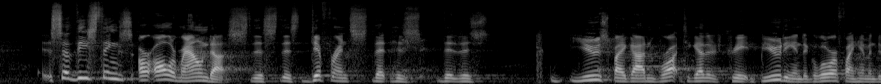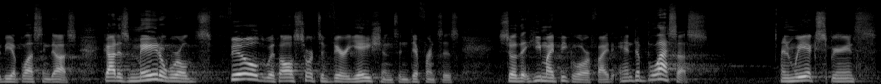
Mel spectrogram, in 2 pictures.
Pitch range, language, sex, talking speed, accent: 135-170 Hz, English, male, 205 wpm, American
